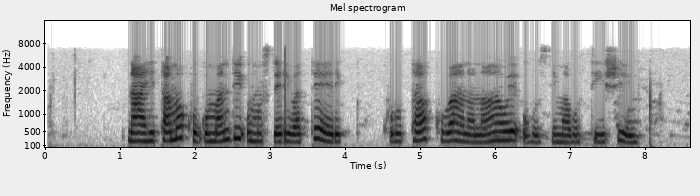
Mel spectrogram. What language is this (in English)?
Kinyarwanda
